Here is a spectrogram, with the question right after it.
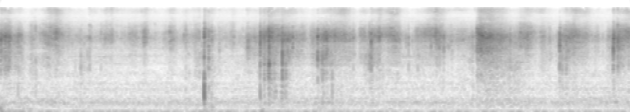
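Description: A small solid chunk of pressed white baking soda, held in both hands, is crushed and rubbed between the fingertips over loose powder. It makes a steady bright, gritty crinkling and crackling, with sharp crisp snaps standing out as pieces break. The chunk crumbles apart onto the powder below.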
